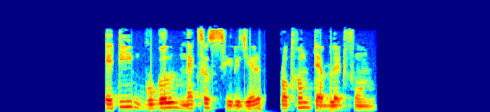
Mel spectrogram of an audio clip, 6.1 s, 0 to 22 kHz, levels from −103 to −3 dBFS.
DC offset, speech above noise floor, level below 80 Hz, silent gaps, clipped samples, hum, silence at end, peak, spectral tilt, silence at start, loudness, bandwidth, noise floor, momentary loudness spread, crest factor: under 0.1%; over 73 dB; -54 dBFS; 3.45-3.49 s; under 0.1%; none; 1.45 s; -2 dBFS; -3.5 dB/octave; 1.3 s; -17 LUFS; 8.4 kHz; under -90 dBFS; 8 LU; 18 dB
